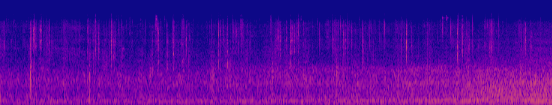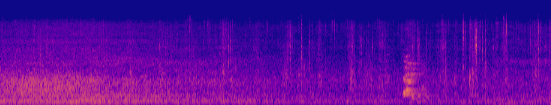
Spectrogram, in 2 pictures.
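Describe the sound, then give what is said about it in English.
Light rain falls outdoors during a Sunday afternoon walk, a steady soft patter of scattered drops crackling against surfaces, rising slightly in the middle as the earlier drizzle picks up, and continuing throughout with no talking. “And it's starting to rain.”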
